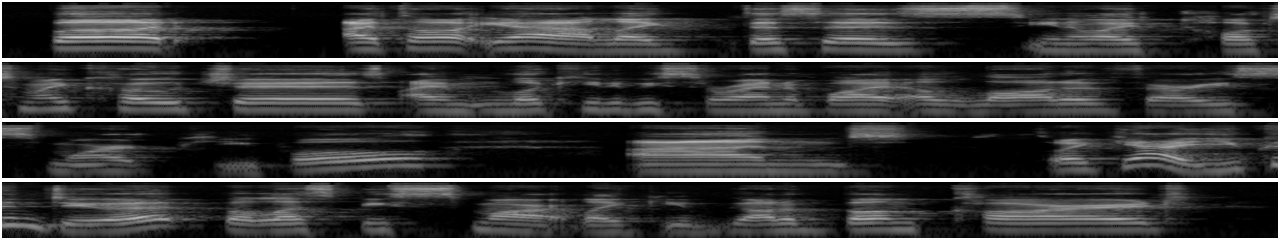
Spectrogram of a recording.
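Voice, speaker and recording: A woman with an Irish accent speaks at a moderate pace. Her pitch sits in the middle, with ordinary variation. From Ireland. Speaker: professional wrestler. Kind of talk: interview. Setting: live online show.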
